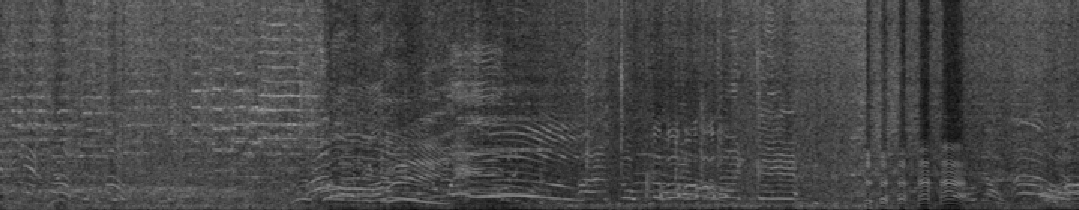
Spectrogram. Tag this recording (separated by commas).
outside, rural or natural, Speech, Music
